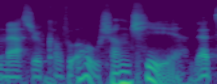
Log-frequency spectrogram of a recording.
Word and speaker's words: Shang-Chi: so it's yeah c-h-a-n-g c-h-i and then it's pronounced shang-chi right but there's a whole scene in that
